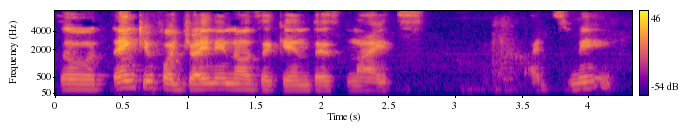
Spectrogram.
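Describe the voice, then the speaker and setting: A woman from Nigeria, giving a cheerful, relaxed introduction on a live show. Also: low-pitched, unhurried. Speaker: guest panelist.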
